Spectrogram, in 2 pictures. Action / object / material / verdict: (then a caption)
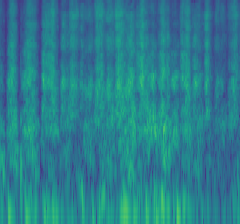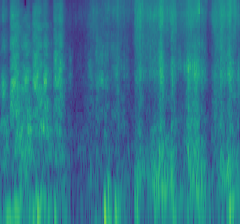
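scrape / synthetic foam sponge / foam / none. A pink and yellow synthetic foam sponge with a porous surface is squeezed and scratched with the fingers. Steady, rhythmic rubbing and scratching sounds carry a heavy low thump, with a brief quiet dip near the five-second mark. Sharper, brighter scratches come after the pause.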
